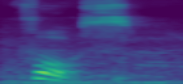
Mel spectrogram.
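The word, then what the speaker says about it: force: फोर्स तो आर के बाद सी है तो आर का साउंड इसमें नहीं आएगा, फोर्स इट्स बॉडी थ्रू।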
